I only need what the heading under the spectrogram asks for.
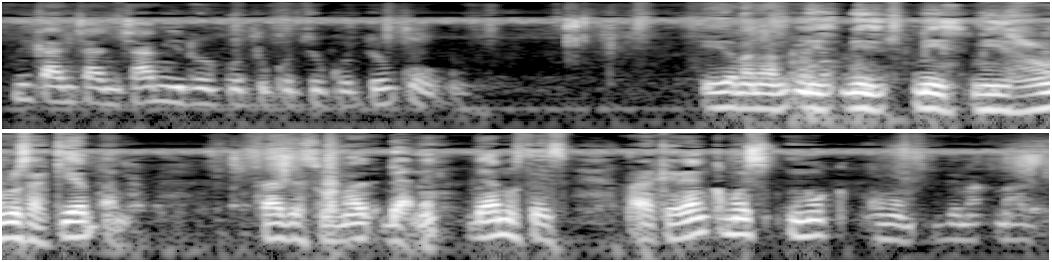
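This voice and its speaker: A man's voice: medium pitch, normal speed, warm tone, slight background noise, natural voice. A man with a Mexican accent playing a brash, foul-mouthed middle-aged woman who gossips with her viewers in a comic vlog. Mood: gossipy. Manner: crude, gossipy, addresses viewers as sisters.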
